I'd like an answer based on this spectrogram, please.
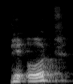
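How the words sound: The word ends in a t sound. "На современном иврите говорят «пеот»"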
